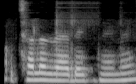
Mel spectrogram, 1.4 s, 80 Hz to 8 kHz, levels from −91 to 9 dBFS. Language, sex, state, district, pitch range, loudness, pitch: Hindi, female, Bihar, Muzaffarpur, 215-235 Hz, -19 LUFS, 225 Hz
